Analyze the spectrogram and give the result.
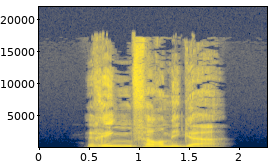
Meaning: inflection of ringförmig: 1. strong/mixed nominative masculine singular 2. strong genitive/dative feminine singular 3. strong genitive plural
- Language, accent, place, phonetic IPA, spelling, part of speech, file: German, Germany, Berlin, [ˈʁɪŋˌfœʁmɪɡɐ], ringförmiger, adjective, De-ringförmiger.ogg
